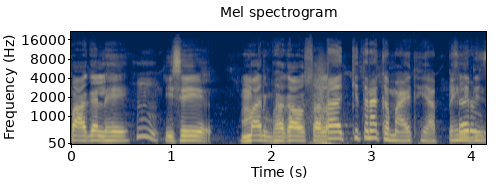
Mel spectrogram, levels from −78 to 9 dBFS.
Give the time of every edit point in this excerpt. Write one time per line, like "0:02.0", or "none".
0:02.6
